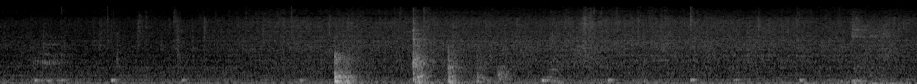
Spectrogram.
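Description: Fried rice sizzling in a skillet while it is stirred, with light scraping and small ticks throughout. Two louder knocks of the utensil against the pan come about three and four seconds in, followed by a few smaller ones.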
